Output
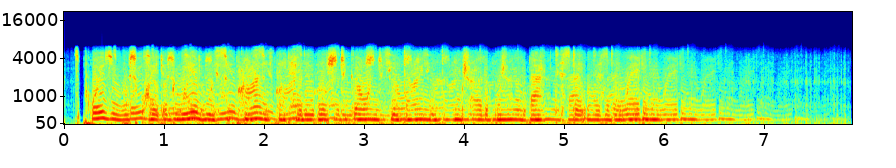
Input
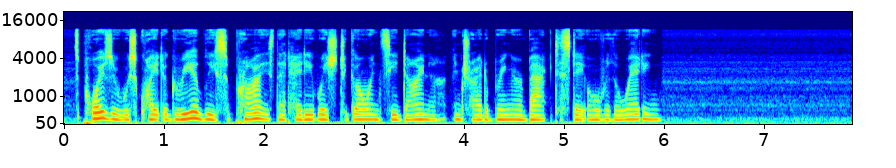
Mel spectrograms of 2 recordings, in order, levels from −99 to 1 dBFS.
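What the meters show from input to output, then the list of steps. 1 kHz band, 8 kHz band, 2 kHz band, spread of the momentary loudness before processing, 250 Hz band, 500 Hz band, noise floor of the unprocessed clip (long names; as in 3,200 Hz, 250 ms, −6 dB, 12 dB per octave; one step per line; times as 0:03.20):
+17.0 dB, below −15 dB, +17.5 dB, 8 LU, +14.0 dB, +12.5 dB, −56 dBFS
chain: in parallel at −9 dB: fuzz pedal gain 40 dB, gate −49 dBFS
on the sum: downsampling to 11,025 Hz
feedback echo with a swinging delay time 379 ms, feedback 45%, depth 67 cents, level −6 dB
level +6 dB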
